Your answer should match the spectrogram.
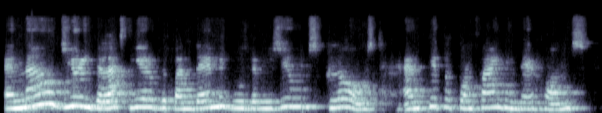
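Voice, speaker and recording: A woman from Greece with a Greek accent, speaking English as a museum director at an online conference, measured and hesitant with fillers. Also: sits high, warm tone, echoey room, poor audio. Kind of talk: prepared conference talk. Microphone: video call.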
